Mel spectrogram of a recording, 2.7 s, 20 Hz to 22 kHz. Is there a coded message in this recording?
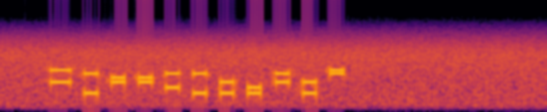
Yes: multi-frequency trunk signalling (R1, as on North American trunks) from 0.3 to 1.7 s, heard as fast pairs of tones, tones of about 70 ms. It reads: KP 766872192 ST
